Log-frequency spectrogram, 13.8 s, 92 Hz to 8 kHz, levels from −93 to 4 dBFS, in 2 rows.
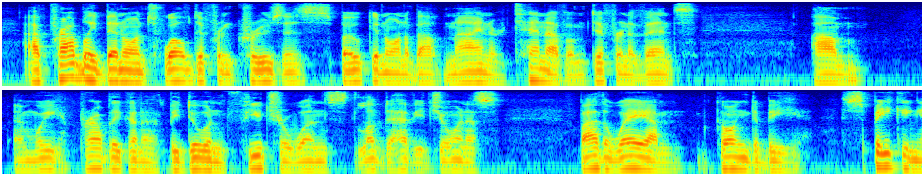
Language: English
